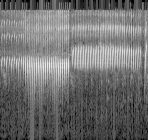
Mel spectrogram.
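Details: Canary song recorded for training young canaries: a dense, buzzy rolling trill held steady for over a second, then switching to a higher, equally rapid rolled trill, ending with a quick high note.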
